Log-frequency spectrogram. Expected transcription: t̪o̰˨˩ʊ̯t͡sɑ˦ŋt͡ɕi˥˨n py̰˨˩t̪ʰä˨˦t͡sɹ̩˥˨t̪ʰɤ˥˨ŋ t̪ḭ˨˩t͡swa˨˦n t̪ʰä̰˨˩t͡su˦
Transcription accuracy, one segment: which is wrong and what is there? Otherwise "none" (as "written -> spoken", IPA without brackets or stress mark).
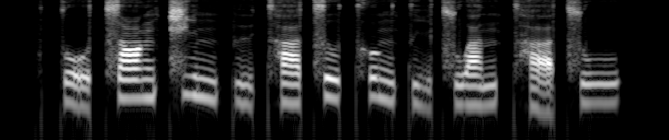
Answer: none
